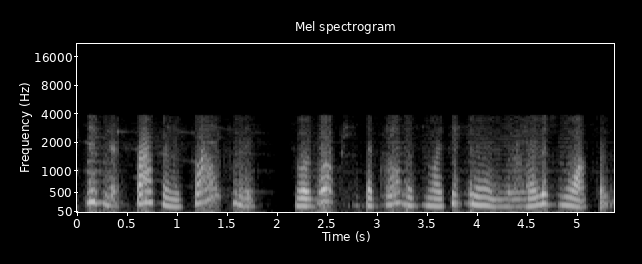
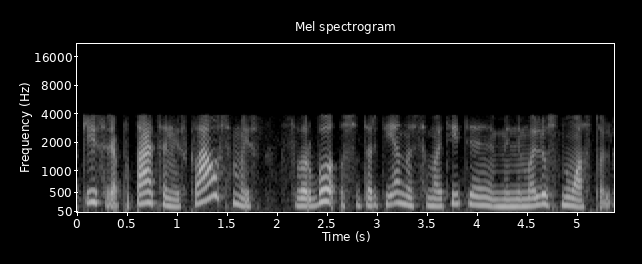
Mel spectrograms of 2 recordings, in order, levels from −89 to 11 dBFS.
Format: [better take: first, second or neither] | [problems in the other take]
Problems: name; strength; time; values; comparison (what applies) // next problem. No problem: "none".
second | noise reduction (neural separator model SepFormer WHAMR!)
